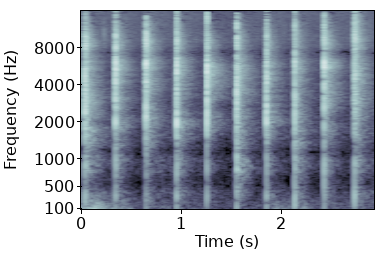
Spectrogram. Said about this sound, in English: Final segment. I just want to clap again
